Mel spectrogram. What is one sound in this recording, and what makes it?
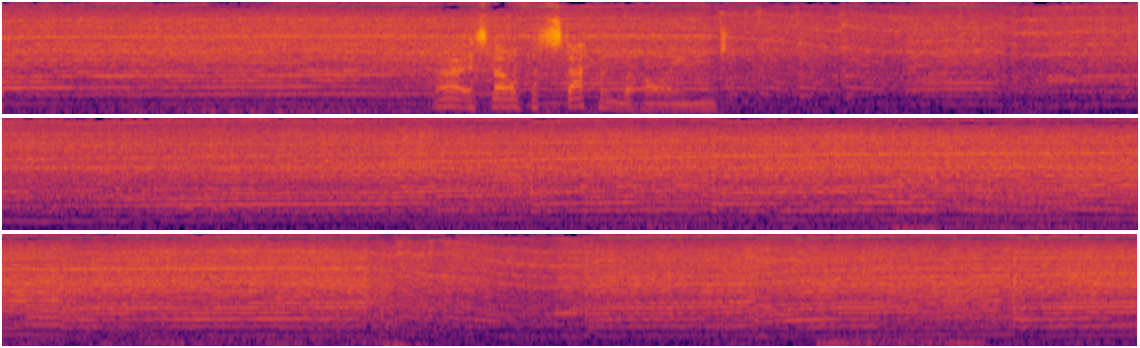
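A racing car engine whines at high revs, rising and dropping in pitch as the gears change.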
